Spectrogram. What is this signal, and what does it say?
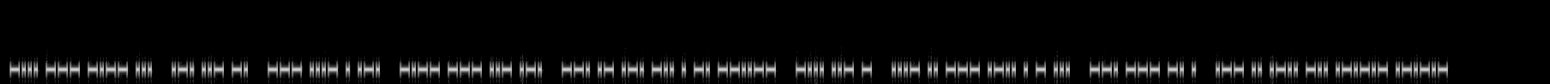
Morse code, heard as a keyed tone, about 40 wpm, 700 Hz. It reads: BOYS RUN OVER YOUR GARDEN, BUT VIOLETS GONE WILD..
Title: Pangram Challenge v2 - 40wpm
